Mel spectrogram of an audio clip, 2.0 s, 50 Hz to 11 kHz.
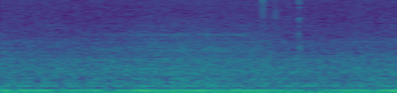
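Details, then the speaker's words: Seagate 7200.12 750GB hard drive, a parts drive, powered up and imaging before a platter-alignment demonstration; quiet, steady low spin hum with a couple of light ticks, no clicking or grinding. Normal running. "there we go so drive's chugging along it's Imaging good that's all we needed to see just that it's working"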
